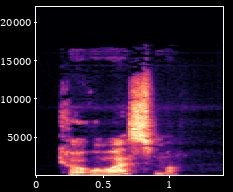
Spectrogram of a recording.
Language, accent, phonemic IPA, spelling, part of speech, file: French, Canada, /kʁɔ.as.mɑ̃/, croassement, noun, LL-Q150 (fra)-croassement.wav
- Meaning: 1. caw, squawk (cry of a crow) 2. croak (cry of a frog)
